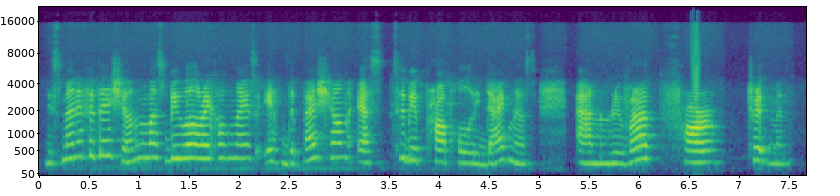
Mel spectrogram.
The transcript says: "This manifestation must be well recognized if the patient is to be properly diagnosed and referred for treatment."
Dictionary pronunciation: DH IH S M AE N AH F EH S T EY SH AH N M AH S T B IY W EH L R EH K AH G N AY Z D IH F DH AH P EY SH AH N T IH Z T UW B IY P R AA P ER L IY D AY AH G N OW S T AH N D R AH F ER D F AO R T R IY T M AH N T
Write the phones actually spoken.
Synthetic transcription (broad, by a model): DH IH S M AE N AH F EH S T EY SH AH N M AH S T B IY W EH L R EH K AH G N AY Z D IH F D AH P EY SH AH N IH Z T UW B IY P R AA P ER L IY D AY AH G N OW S T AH N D R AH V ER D F AO R T R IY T M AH N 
